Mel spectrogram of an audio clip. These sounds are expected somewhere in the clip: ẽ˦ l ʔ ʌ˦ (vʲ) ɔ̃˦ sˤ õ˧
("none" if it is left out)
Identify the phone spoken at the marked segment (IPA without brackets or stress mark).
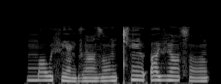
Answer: vʲ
